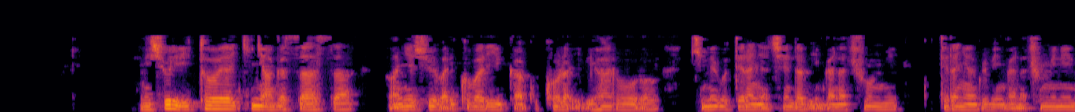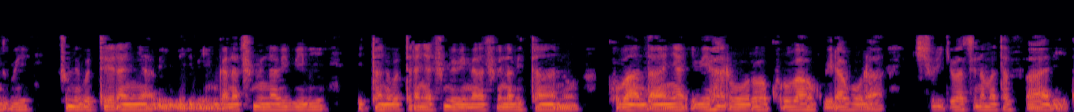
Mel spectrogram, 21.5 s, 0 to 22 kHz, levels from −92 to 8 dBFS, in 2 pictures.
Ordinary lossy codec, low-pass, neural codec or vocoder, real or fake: MP3, 24 kbps; 7.2 kHz; none; real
